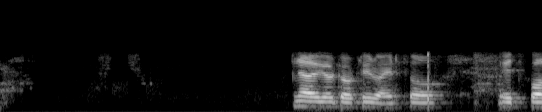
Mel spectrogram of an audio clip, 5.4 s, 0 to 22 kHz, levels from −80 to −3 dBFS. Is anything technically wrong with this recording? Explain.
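Yes, there are two kinds of fault in this speech clip, which comes over an AMR narrowband mobile link limited to about 200 Hz to 3.6 kHz.

AMR comfort noise fills the pauses at 0.48–0.96 s, 1.12–1.28 s, 1.46–1.50 s and 1.52–2.90 s. The phone judged the talker silent and stopped sending speech frames. The receiver then synthesised a smooth, steady hiss from a rough description of the background's level and spectrum. On a spectrogram these stretches are flat, featureless noise bands with abrupt edges. The waveform shows an even low-level fill that switches in and out.

An uninitialised buffer causes a single loud crack at 4.28 s, just after "you're totally right". A block was played before any audio had been written to it, so leftover memory came out as sound. Its roughly 2.7 ms length fits a 128-sample block. It shows as a sharp spike in the waveform and a thin broadband vertical line on a spectrogram.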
